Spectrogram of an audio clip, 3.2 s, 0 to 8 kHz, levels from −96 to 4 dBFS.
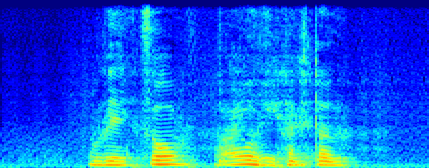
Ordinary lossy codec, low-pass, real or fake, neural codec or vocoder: none; none; fake; codec, 16 kHz, 1 kbps, FunCodec, trained on Chinese and English, 50 frames a second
